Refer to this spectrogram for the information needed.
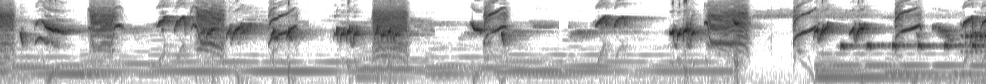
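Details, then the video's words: Mixed drongo calls, of black, forest and fish-tailed drongo types, used as a trapping lure: rapid sequences of sharp whistled notes and rasping bursts, nearly continuous, with a low steady tone beneath. "Tiếng Bẫy Bắt Tấc các loại chèo bẻo , chèo bẻo rừng , chèo bẻo đen , đuôi cá chèo bẻo"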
